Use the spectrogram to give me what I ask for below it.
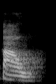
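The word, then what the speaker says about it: ת: Huruf T itu pelafalannya tuh tau.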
